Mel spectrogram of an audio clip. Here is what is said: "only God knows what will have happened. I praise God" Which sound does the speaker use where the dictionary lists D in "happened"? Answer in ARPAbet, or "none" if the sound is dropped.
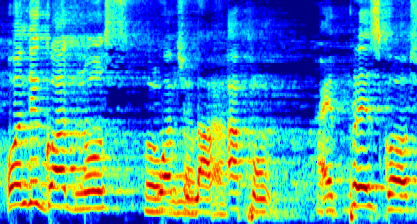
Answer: none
